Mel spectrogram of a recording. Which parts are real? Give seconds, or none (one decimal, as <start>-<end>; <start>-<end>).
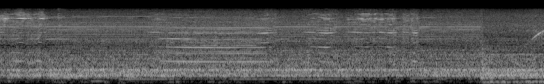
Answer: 0.0-5.4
